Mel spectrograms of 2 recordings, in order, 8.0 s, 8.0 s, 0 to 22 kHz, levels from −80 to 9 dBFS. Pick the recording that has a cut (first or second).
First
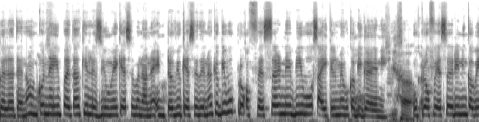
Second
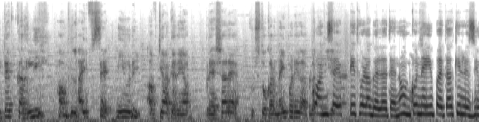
second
